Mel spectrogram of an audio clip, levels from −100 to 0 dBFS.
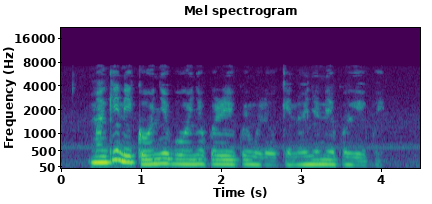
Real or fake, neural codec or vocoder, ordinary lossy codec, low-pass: real; none; none; 7.2 kHz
